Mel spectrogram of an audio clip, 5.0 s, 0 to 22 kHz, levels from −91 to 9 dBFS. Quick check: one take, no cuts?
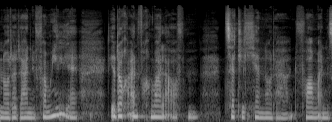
yes; 0 cuts

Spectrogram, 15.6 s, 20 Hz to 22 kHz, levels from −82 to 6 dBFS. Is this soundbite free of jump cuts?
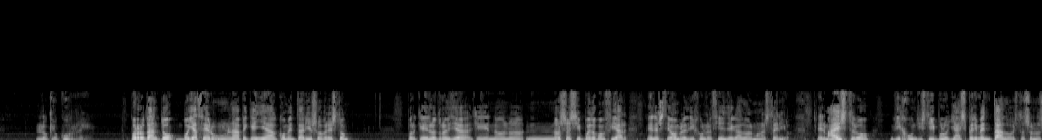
no; 1 cut; at 1.8 s

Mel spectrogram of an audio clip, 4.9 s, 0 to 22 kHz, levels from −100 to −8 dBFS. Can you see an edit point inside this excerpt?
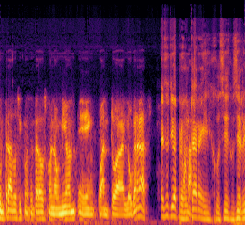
yes; 1 cut; at 3.1 s

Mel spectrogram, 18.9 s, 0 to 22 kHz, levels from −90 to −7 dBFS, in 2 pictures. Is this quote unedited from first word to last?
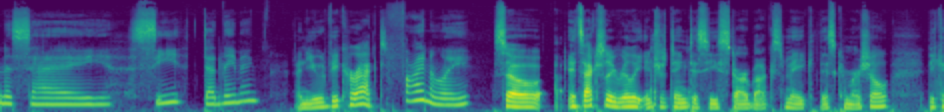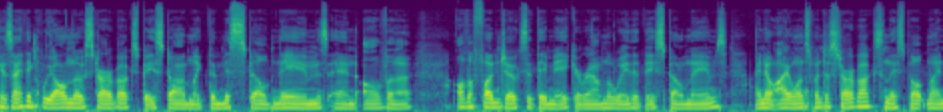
no; 1 cut; at 3.9 s

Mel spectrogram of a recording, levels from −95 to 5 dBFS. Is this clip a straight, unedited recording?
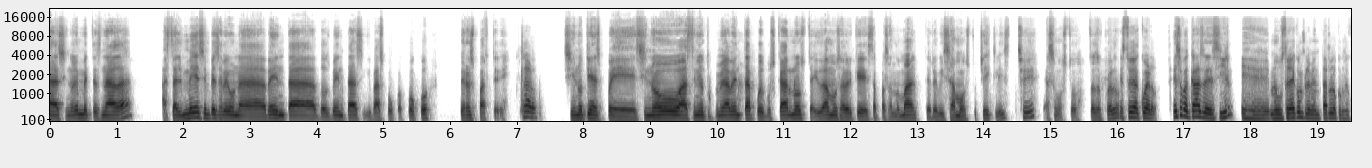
yes; 0 cuts

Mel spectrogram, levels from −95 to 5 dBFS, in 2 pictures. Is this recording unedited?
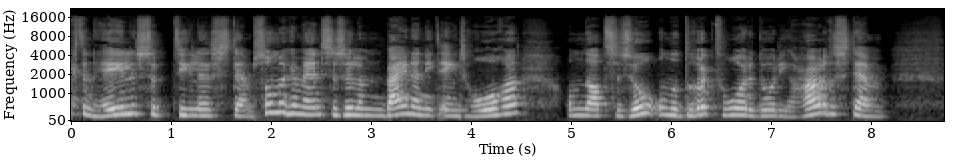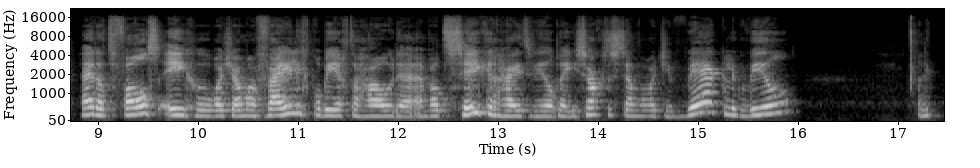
no; 1 cut; at 13.6 s

